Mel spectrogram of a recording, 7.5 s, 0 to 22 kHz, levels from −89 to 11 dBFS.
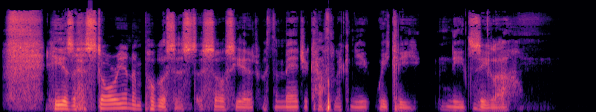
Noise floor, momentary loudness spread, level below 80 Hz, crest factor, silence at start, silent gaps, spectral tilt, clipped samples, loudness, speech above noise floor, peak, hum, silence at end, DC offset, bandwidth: -79 dBFS; 18 LU; -58 dBFS; 20 dB; 0.05 s; none; -2 dB/octave; under 0.1%; -17 LUFS; 59 dB; 0 dBFS; none; 0.9 s; under 0.1%; 16 kHz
